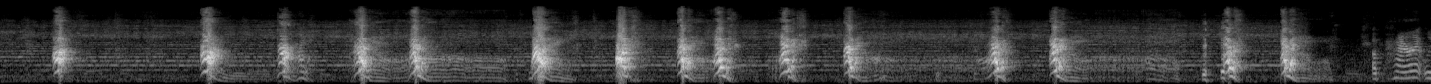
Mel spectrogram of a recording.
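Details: Pet Chihuahua named Tyson barking in protest at a vuvuzela sound played from a phone app: sharp, harmonic yaps repeated roughly every second, about fifteen in all, over a steady droning horn tone.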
